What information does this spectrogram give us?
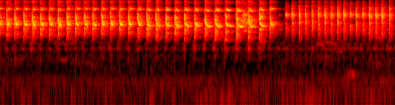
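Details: Lovebird giving a fast, steady stream of harsh high chirps, about four per second, buzzy and grating, shifting to a slightly different chattering rhythm near the end; indoor setting with a faint low hum.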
